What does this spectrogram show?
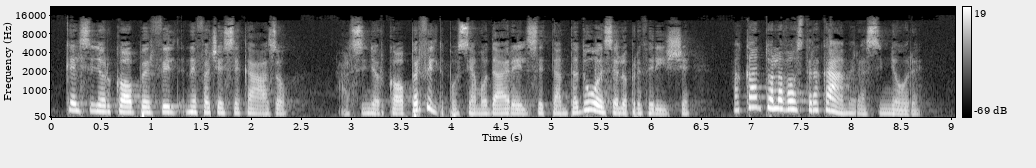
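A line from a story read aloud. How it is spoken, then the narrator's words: Waiter, apologetic tone. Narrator (Italian): rispose il cameriere sempre in tono di scusa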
